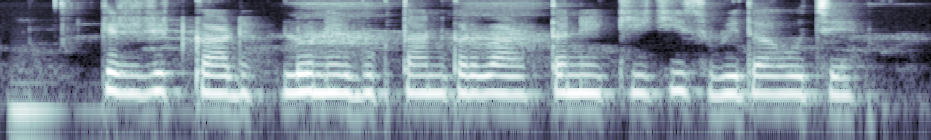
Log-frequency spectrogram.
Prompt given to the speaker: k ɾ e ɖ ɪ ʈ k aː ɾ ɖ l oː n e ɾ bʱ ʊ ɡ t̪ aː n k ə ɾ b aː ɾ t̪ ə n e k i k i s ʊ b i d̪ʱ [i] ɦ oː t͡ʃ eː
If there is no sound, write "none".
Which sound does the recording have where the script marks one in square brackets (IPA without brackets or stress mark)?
a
